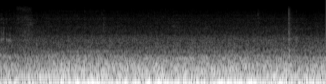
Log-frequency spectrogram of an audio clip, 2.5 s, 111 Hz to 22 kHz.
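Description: A 1999 Volvo V70R wagon drives along, its engine and road noise forming a steady low rumble from inside the cabin, with no talk.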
